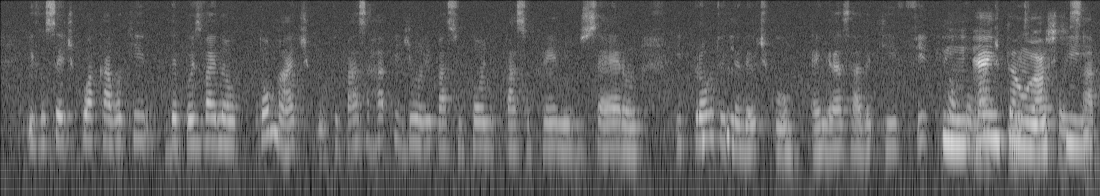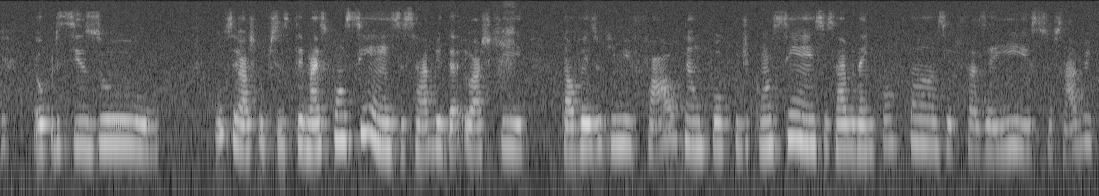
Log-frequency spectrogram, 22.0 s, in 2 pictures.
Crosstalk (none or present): present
